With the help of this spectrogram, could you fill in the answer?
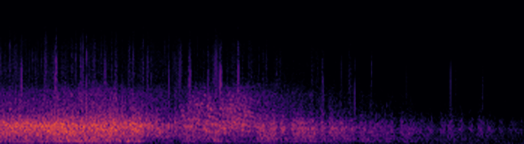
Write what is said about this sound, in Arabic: هو سمع انفجار كأنه بركان، وارتج المكان وامتلأ بالدخان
